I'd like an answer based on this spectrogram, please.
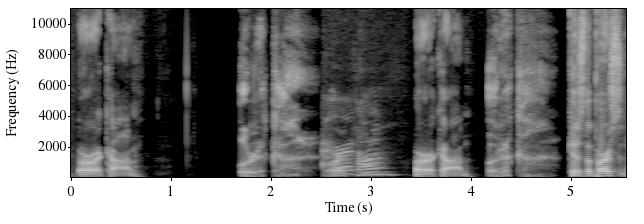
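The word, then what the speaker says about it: Huracán: correctly pronounce Huracan. Huracan. Huracan. Because the person who bought the used Audi didn't even know how to pronounce the name of the used Audi. Hurricane.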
